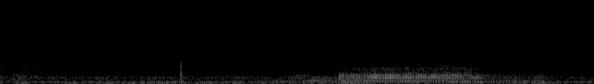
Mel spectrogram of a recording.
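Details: Titi, a Boerboel born with a larger tongue than the average dog and a heavy snorer, breathes in a low, rough rumbling snore. It grows louder and thicker midway, with a single sharp click near two seconds.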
